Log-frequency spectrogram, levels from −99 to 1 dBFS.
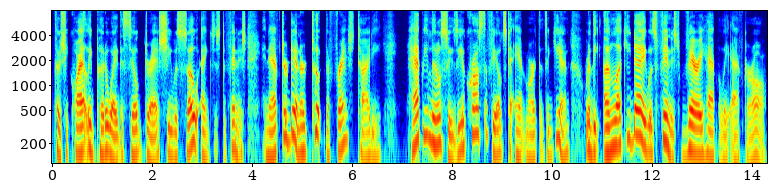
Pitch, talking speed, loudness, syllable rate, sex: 165 Hz, 170 wpm, -20 LUFS, 5.0 syllables/s, female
